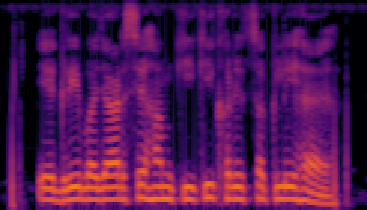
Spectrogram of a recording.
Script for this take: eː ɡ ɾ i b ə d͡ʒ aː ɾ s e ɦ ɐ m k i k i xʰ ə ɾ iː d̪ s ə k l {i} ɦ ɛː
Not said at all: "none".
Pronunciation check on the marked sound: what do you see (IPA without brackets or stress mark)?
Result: i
